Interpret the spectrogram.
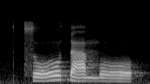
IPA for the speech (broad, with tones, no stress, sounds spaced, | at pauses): t͡s oː˨˦ ɗ a˨ m oː˨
